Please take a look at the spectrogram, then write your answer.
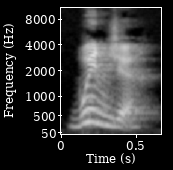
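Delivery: Whenja with the you turned into ja; reduced form. Shown as a demonstration. Teacher modelling when did you as whenja. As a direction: say Whenja as one word, J sound. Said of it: "The U turns into J".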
